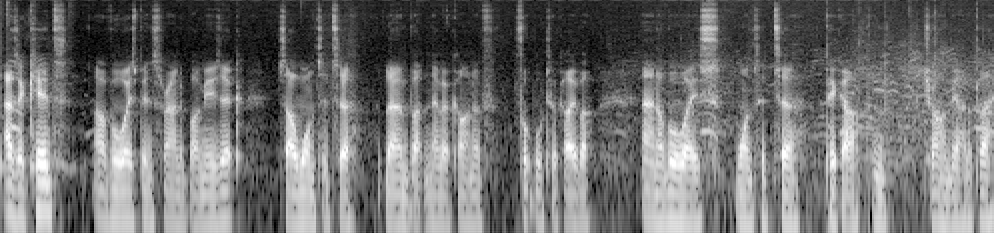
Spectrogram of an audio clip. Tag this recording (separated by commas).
Musical instrument, Speech, Music, Guitar, Plucked string instrument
